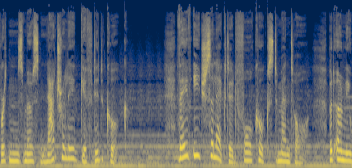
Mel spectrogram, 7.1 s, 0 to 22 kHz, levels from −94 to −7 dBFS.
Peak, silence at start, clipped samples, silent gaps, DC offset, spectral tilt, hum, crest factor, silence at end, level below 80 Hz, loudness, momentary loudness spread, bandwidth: -2 dBFS; 0 s; under 0.1%; none; under 0.1%; -4.5 dB/octave; none; 18 dB; 0 s; -32 dBFS; -19 LUFS; 15 LU; 18.5 kHz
